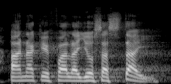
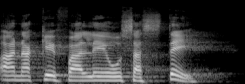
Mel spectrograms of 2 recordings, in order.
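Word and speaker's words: ἀνακεφαλαιώσασθαι: Yo la pronuncio anakefaleosaste, porque en el griego koiné la A con la I es un diptongo y se suena E, ¿sí?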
